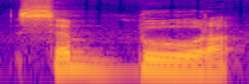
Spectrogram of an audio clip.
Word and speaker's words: سبورة: سبورة. I also stress on بو. سبو. Because I have سب then بورة.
